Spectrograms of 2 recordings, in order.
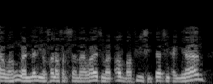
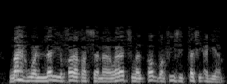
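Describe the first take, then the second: First: Said in the usual way. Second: وهو الذي begun "wahwa lladhi"; no u after the h of وهو, "wahwa"; ha with sukun. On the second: Shown as a demonstration. Teacher shows the second example, وهو as "wahwa". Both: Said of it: "بإسكان الهاء".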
